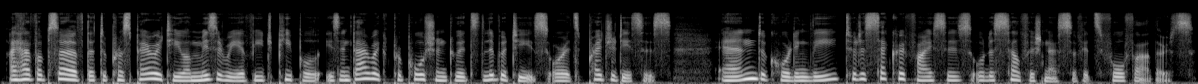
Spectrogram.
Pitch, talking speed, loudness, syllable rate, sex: 200 Hz, 160 wpm, -17 LUFS, 5.3 syllables/s, female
